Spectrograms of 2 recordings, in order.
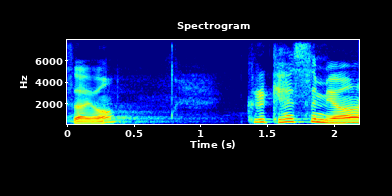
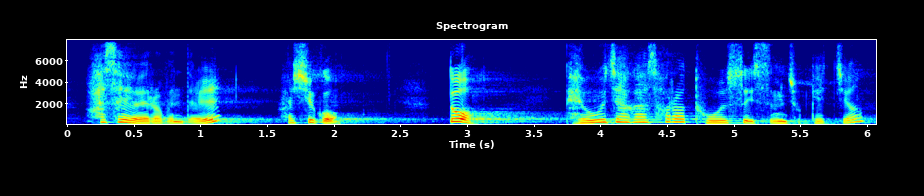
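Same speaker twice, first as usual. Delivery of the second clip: normal talking voice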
